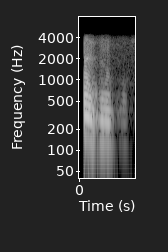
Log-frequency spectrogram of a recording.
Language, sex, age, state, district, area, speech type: Odia, male, 45-60, Odisha, Ganjam, urban, conversation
